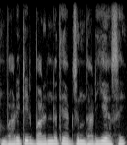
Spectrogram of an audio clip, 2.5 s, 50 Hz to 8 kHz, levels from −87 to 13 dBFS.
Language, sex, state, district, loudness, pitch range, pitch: Bengali, male, West Bengal, Cooch Behar, -13 LUFS, 140-150 Hz, 150 Hz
